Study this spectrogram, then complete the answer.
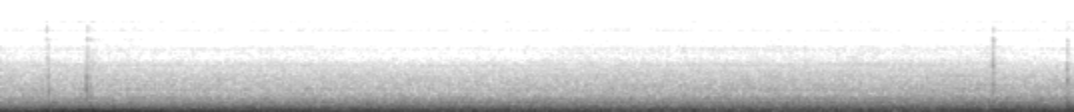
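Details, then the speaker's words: Honda EarthDreams turbo GDI engine while cruising, after adding MotorKote and Marvel Mystery Oil for a ticking noise: steady low rumble with slight coarseness but no ticking audible; tick temporarily gone, though it later returned. "I hear a little bit of the like a engine coarseness but I don't hear the ticking what the [Music] heck"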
